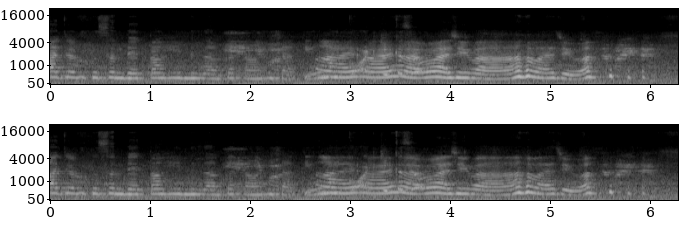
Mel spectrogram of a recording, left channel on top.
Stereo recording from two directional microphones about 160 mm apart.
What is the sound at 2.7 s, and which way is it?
A woman's voice, 25° left (ahead or behind).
